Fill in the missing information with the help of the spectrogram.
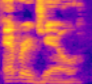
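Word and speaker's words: Evergaol: anyway yes I found this ever gel and it is jail that's how you really pronounce it I just this is just that's just another way of writing jail it's some weird old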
